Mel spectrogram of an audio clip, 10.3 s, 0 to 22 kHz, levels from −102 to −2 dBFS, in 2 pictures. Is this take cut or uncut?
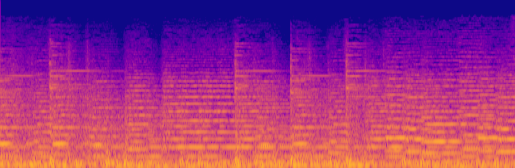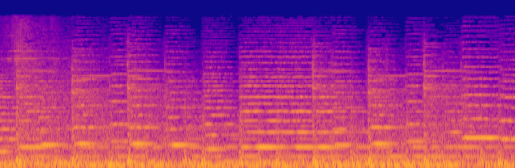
uncut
